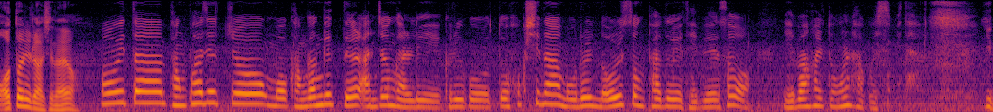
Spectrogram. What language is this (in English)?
Korean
